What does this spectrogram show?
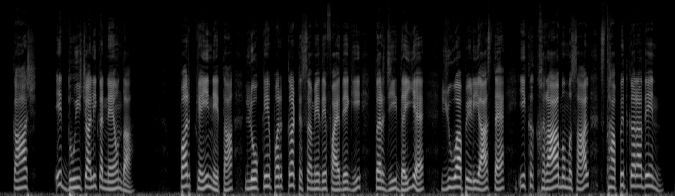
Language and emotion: Dogri, disgusted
